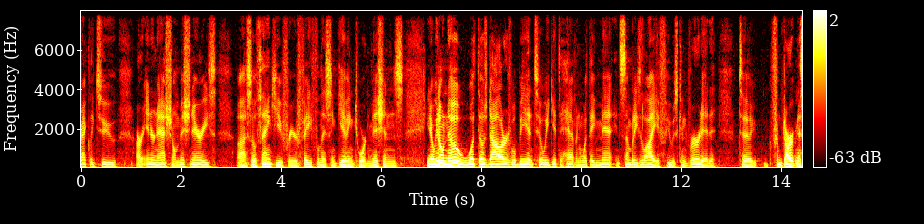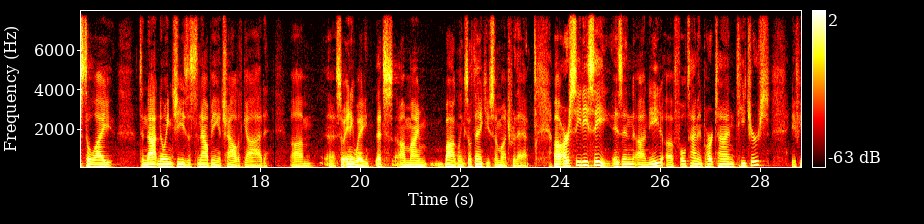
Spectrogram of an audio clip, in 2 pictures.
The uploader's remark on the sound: Full Service with Communion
